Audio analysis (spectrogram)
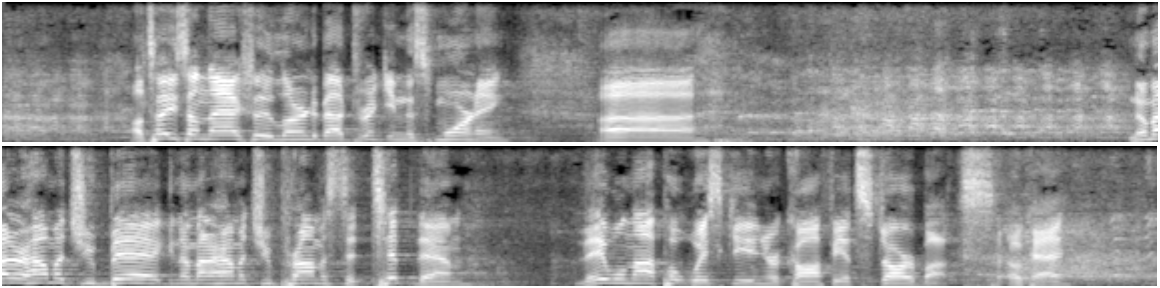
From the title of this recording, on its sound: Stand Up Comedy Live Gotham Comedy Club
